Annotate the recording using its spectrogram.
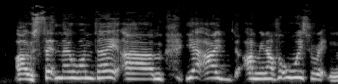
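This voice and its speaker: A woman with a slight Birmingham accent, speaking at a very fast pace. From English Midlands, Birmingham. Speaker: children's author. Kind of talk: casual interview.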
